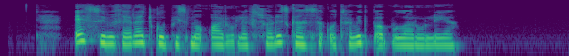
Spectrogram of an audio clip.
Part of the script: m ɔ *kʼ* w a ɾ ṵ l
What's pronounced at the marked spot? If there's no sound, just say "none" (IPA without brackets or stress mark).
qʼ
